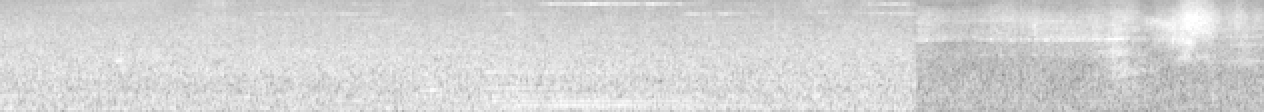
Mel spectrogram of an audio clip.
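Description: City traffic noise at night: a steady wash of road noise with a few faint tones in it. It drops suddenly to a much quieter hush about four and a half seconds in.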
